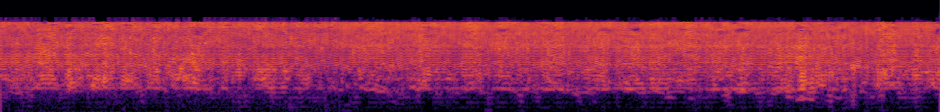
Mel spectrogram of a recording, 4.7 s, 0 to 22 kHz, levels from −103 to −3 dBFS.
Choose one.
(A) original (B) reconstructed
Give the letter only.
B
